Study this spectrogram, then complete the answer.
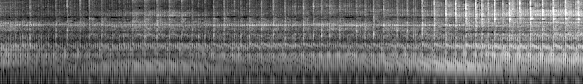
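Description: A man pulls a chainsaw's starter cord.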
